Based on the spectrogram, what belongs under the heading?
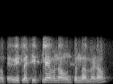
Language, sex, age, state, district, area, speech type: Telugu, male, 30-45, Andhra Pradesh, Sri Balaji, urban, conversation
